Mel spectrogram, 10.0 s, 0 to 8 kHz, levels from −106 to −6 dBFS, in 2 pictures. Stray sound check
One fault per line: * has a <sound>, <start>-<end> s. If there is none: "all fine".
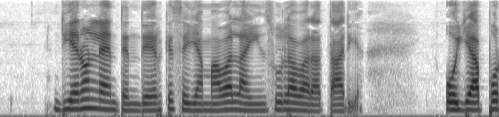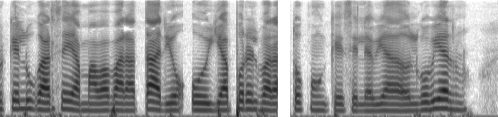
* has a dropout, 7.8-7.9 s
